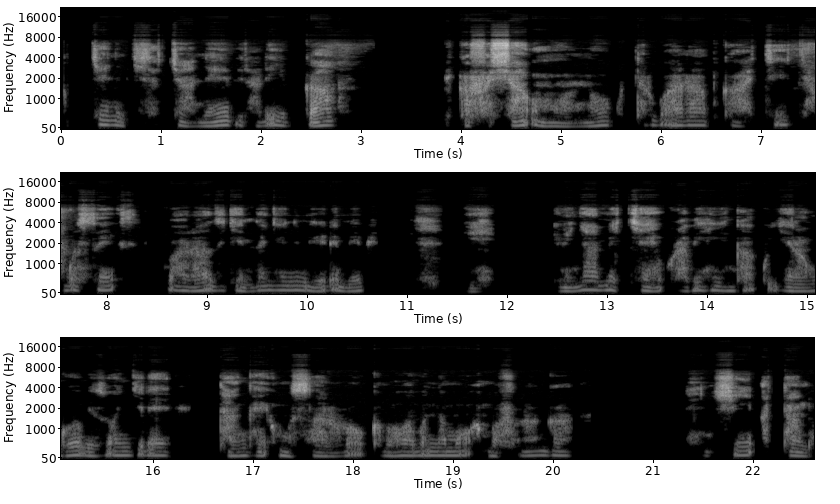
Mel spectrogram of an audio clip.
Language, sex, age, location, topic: Kinyarwanda, male, 25-35, Musanze, agriculture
